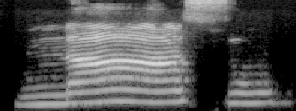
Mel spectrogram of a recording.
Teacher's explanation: नुन नासु, नासु, ना अलिफ मद्दा, सु सीटी की आवाज बारी पेश के साथ, इसे लंबा नहीं करेंगे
